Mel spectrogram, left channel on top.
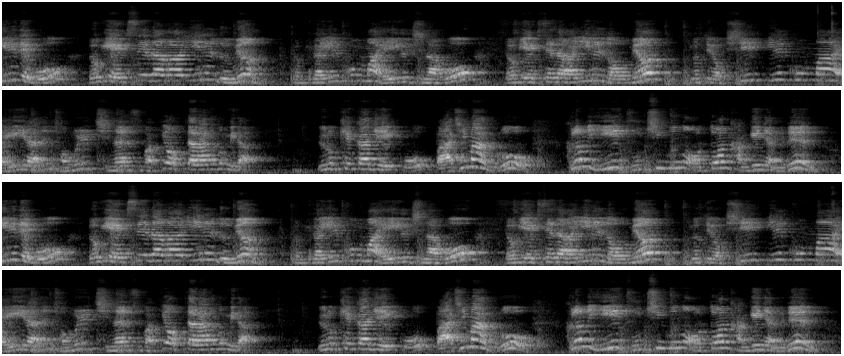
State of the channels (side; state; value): both; normal; correlation 0.69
